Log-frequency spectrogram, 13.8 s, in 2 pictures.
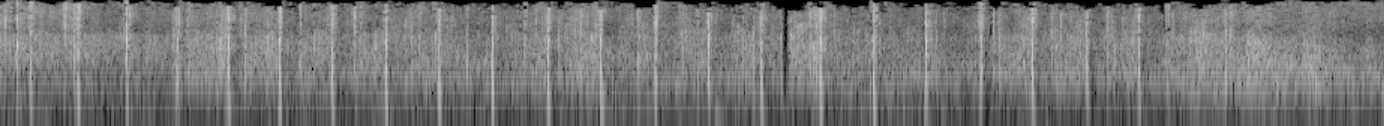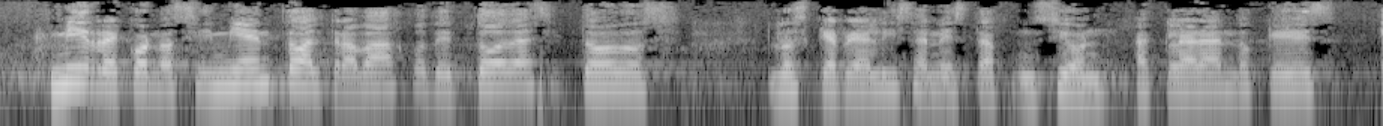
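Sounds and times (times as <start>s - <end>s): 
audience applause: 0.0s - 6.7s
speech: 7.2s - 13.8s.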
